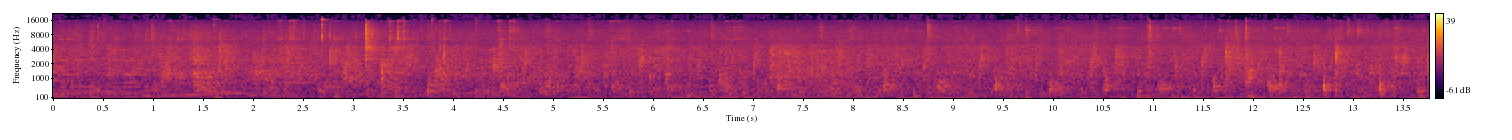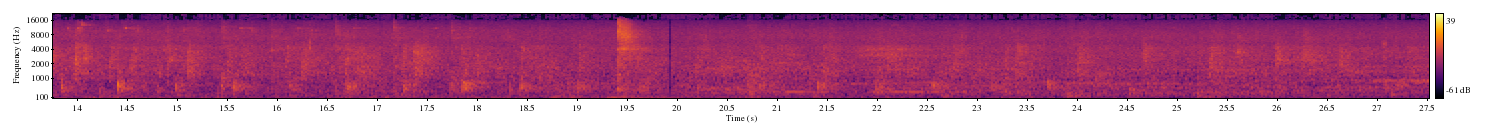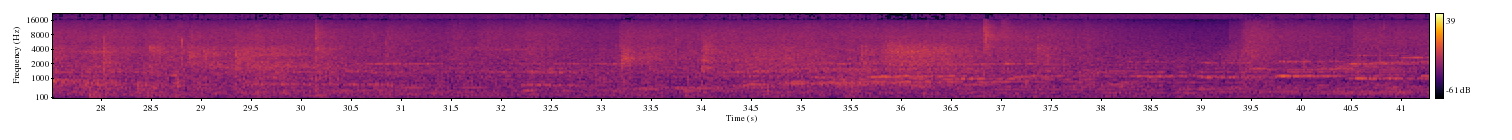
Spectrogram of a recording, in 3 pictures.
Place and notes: Werden, Essen, Deutschland - essen, folkwang university of arts
Im historischen Gebäude der Folkwang Universtät der Künste Abteilung Musik.. Der Klang von Schritten, Stufen und Türen und die Klänge aus den Übungsräumen der Musikstudenten.
Inside the historical building of the folkwang university of arts at the music department. The sounds of steps and the music performed by the students.
Projekt - Stadtklang//: Hörorte - topographic field recordings and social ambiences
Essen, Germany, April 2014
